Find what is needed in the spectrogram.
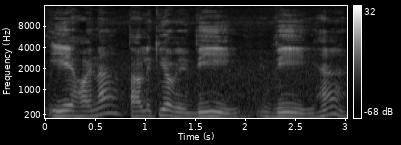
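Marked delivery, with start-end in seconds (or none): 1.4-2.7 ভি said with a long "ee"; pronunciation demo. Shown as a demonstration. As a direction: model ভি clearly, ending on "ee" not "ay". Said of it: "ভি এর মতো উচ্চারণ হয়".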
